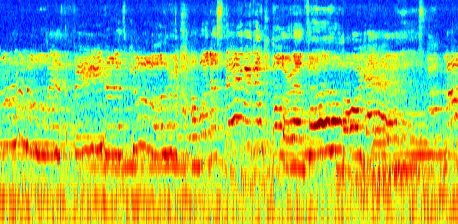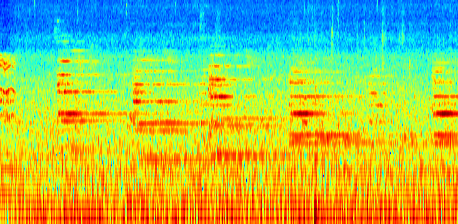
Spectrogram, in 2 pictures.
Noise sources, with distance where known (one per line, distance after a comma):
music from an unclear source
